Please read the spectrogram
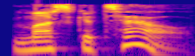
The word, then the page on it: muscatel: British English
